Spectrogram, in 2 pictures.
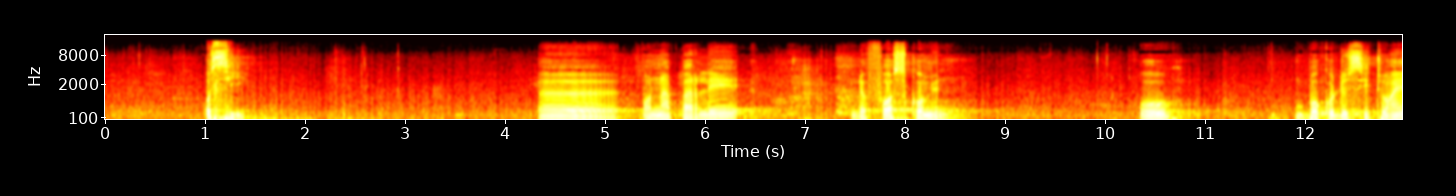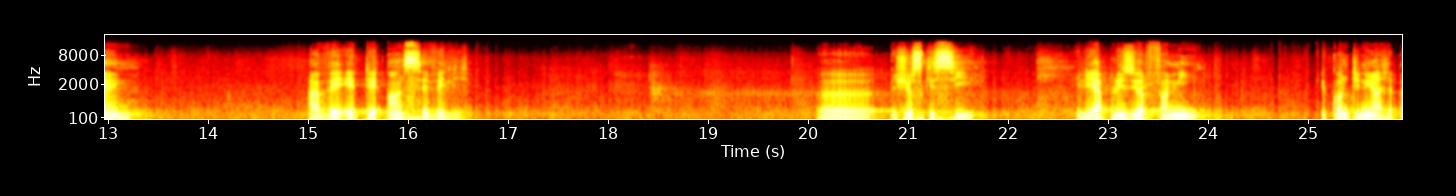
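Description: A man speaks slowly into a microphone, in short phrases with long pauses.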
